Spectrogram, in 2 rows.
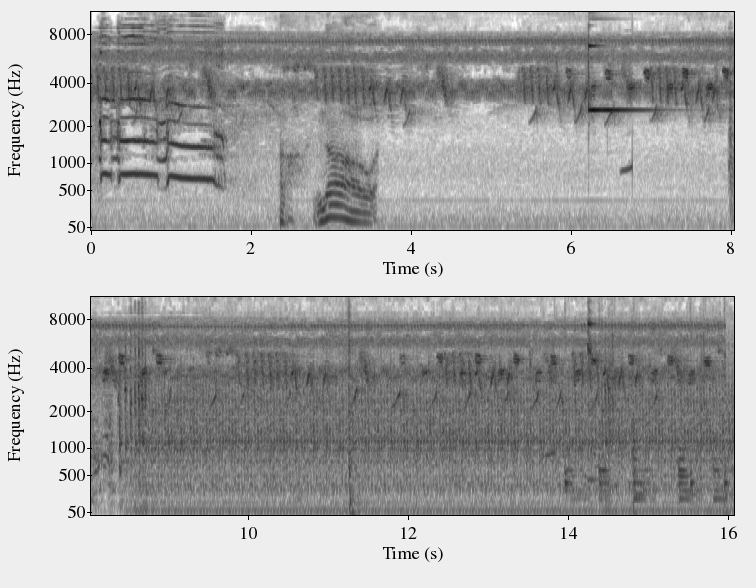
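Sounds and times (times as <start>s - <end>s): engine running with low pulsing: 8.8s - 13.9s.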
